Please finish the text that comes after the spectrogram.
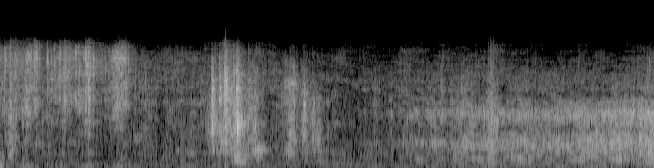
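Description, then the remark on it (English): Ocean surf washes in a steady, rushing roar, swelling and easing as waves break, heard at night through opened glass doors, with a brief sharper clatter near the start and no voices. “The surf sounds ominous.”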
